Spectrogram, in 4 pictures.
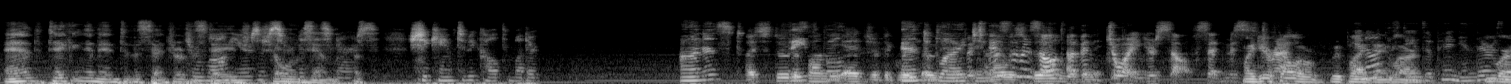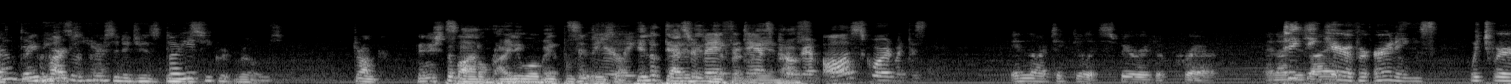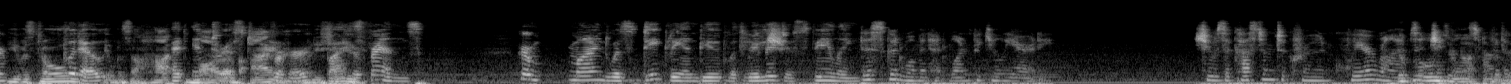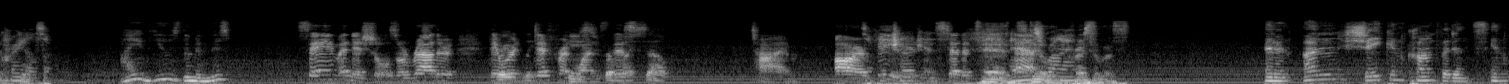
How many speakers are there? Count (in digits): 8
